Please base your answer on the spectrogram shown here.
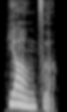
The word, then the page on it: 样子: yàng zi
